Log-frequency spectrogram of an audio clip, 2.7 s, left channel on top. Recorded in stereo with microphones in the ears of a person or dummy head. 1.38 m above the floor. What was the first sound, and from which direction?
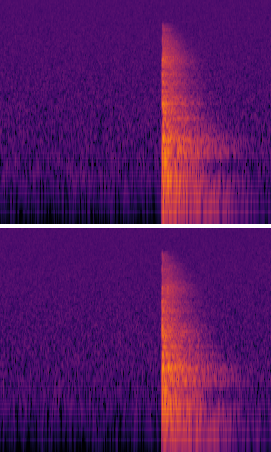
A thud, 40° right (ahead or behind).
